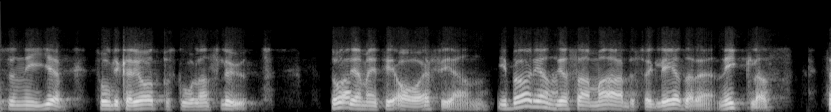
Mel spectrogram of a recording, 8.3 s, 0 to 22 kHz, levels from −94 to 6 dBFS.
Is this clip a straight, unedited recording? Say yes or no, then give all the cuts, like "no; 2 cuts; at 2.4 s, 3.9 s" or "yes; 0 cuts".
no; 4 cuts; at 1.1 s, 3.5 s, 4.9 s, 5.5 s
